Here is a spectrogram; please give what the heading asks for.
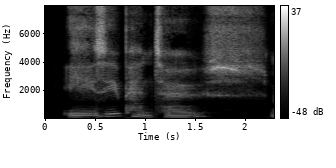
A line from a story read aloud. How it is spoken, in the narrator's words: murmured Katerina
